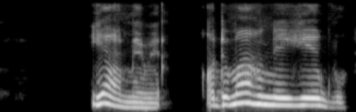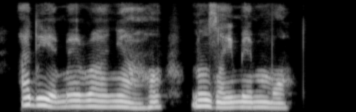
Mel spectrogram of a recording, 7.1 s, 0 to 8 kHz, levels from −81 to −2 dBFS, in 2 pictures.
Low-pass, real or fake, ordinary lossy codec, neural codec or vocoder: 7.2 kHz; fake; none; codec, 16 kHz, 6 kbps, DAC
